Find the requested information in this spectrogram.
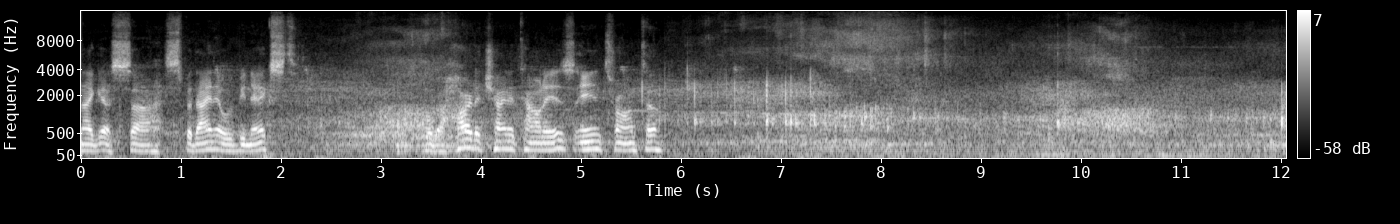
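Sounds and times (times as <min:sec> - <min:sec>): city street traffic: 0:00.0 - 0:12.0
vehicle passing: 0:00.5 - 0:12.0.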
